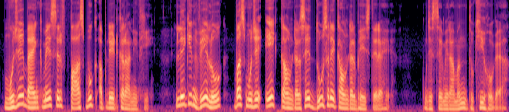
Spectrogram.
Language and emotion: Hindi, sad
